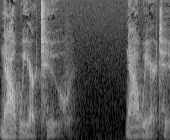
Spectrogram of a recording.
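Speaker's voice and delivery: deep, rough, low voice, quiet and raspy. Batman suddenly appears beside someone standing against evil in Gotham City, in a deep Batman voice. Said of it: "in that deep voice".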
